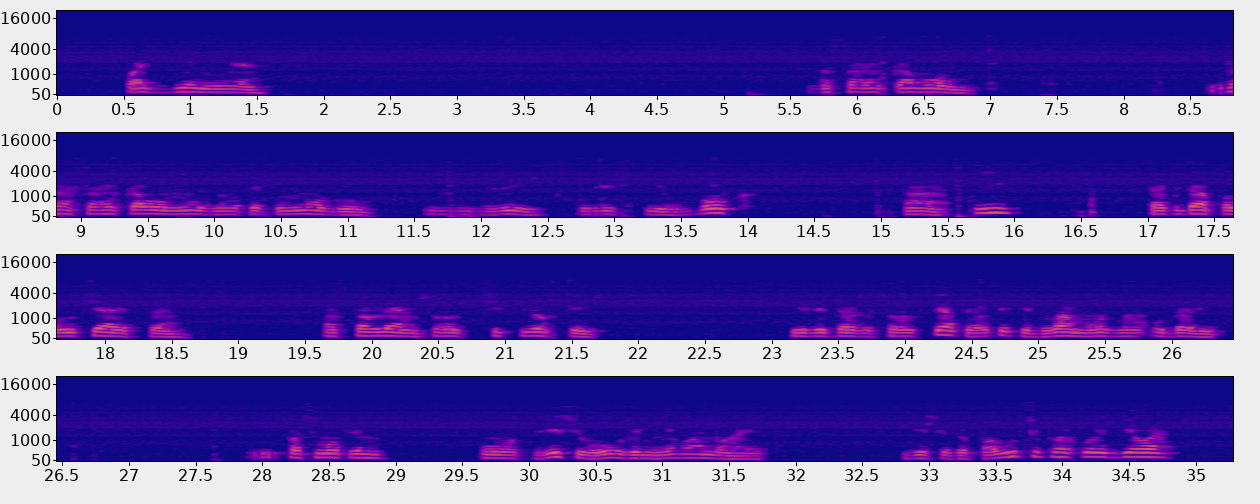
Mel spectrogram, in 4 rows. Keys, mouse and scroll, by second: 6.7-7.0 middle drag, 8.3-8.7 shift+middle drag, 9.0 middle drag, 10.0-10.5 drag, 11.8 g, 12.8 click, 13.2 scroll up 1, 13.3-13.8 middle drag, 13.8 scroll down 1, 15.0 a, 15.5 i, 18.8 click, 21.4 click, 23.9-24.7 drag, 25.7 Delete, 26.7 click, 27.7-35.2 drag.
